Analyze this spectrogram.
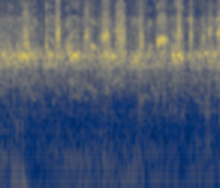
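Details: Aviary budgerigars in full chatter, quick sharp chirps and clear whistled notes popping out above a steady high warbling background.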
